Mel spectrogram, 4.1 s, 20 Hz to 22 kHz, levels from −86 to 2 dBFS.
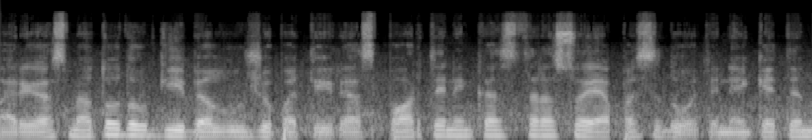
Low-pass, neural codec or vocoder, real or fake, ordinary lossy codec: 14.4 kHz; none; real; Opus, 16 kbps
